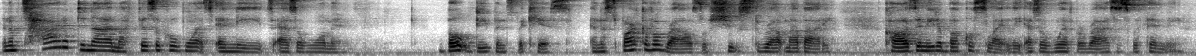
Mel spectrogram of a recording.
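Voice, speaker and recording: A woman narrating a first-person romance audiobook in an intimate, breathy storytelling manner. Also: sits low, lively intonation, moderate pace, mellow, reverberant.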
